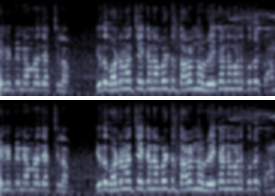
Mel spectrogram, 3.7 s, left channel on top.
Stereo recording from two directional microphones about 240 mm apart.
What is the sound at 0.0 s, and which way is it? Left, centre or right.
Speech, centre.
